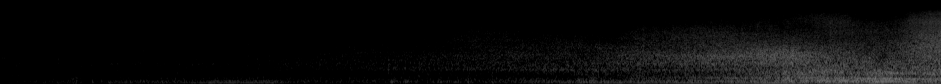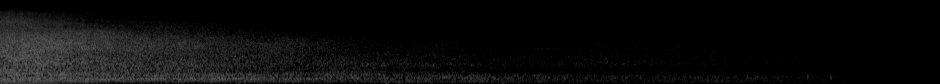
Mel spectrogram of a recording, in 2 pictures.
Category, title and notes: Sound effects > Vehicles
Car passing by in stereo from left to right.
